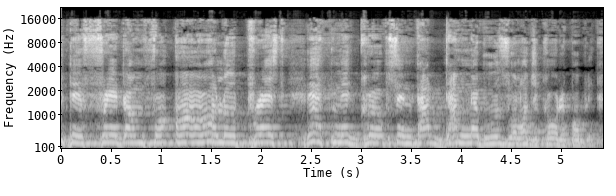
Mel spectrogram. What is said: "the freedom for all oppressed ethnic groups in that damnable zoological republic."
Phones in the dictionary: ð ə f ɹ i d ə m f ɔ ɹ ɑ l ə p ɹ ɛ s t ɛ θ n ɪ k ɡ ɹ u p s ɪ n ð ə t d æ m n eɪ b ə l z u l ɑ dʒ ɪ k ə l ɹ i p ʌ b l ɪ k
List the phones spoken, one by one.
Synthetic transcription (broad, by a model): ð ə f ɹ i d ə m f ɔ l ɑ l ə p ɹ ɛ s t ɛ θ n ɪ k ɡ ɹ u p s ɪ n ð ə t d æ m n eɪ b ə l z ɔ l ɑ dʒ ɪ k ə l ɹ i p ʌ b l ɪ k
